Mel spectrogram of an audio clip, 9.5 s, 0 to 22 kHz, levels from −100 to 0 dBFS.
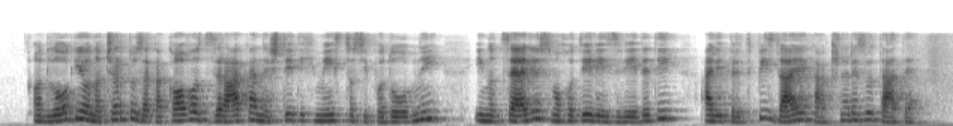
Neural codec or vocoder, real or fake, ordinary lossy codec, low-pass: none; real; none; 7.2 kHz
